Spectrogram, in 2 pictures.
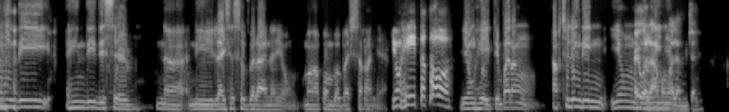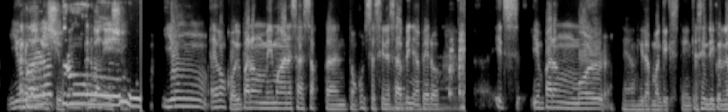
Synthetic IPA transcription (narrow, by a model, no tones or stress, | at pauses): ŋhɪnd̪ihɪnd̪id̪ɪsɛɹvnɐnilajsɐsobɛɾaːnɐjʊ̰ŋmɐŋapɐmbɐbassɐkɐɲa̰jʊŋɦejt̪ːot̪oʔojʊŋɦejt̪jʊŋpaːɾɐŋʔak̚t͡ʃʊwɐlihɪnd̪ijʊŋajwɐlaːɐjoɲʔɐ̰lamd͡ʒan | jʊɐnobɐiʃuuɐnobɐʔiʃujʊŋʔɐmɐŋkojʊŋpaːɾɐŋmɐjmɐŋanɐsaːsɐk̚t̪ant̪ʊŋkolsɐsɪnaːsaːbɪɲapɛːɾo̞ | ʔɪt̪sjʊŋpaːɾɐŋmoɹkɐjaɐŋhiːɾɐp̚mɐɡɛkst̪ɛjnd̪̚kɐsɛhɪnd̪iːkoɾɪn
